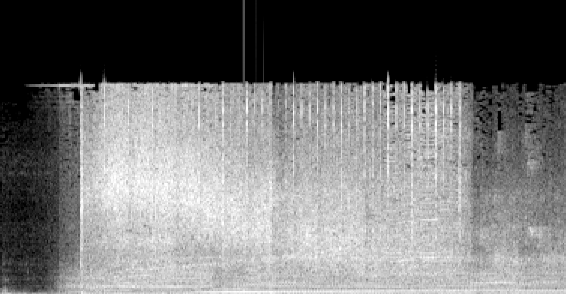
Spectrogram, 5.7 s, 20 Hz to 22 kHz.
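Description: BMW M8 Competition's twin-turbo V8 accelerating hard, breathing through catless downpipes; the exhaust note comes in about a second in and rises steadily in pitch for several seconds.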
